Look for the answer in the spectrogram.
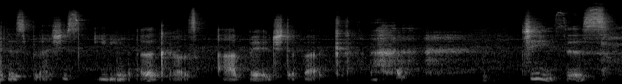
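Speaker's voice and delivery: hushed, awed whisper. Real, not acted. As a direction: whisper it to yourself in awe. Awed aside about her blush.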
